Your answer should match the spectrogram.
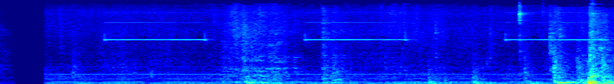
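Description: Kitchen oven timer beeping: three long, even beeps of about a second each, two seconds apart, the signal that the bake time is up. The beeps sound over a steady low hum, with a knock near the end.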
